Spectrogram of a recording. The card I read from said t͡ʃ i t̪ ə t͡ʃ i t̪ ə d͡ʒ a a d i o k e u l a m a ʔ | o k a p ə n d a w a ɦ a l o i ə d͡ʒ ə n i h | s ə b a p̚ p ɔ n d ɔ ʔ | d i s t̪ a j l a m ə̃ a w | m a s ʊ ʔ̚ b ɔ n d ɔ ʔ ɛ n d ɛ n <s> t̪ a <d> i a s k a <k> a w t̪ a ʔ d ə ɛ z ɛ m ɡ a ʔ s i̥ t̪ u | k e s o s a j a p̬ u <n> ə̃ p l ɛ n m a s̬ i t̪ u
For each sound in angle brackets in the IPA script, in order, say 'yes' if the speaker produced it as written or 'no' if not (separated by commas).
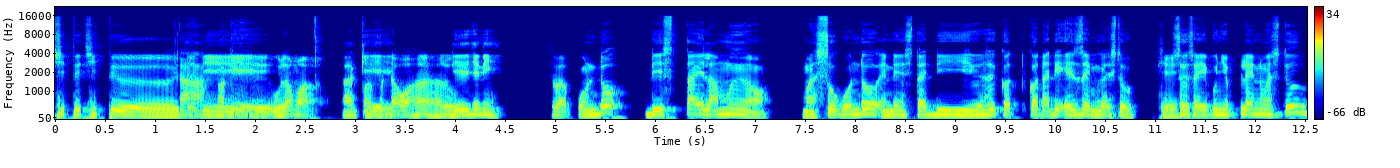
yes, yes, yes, no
